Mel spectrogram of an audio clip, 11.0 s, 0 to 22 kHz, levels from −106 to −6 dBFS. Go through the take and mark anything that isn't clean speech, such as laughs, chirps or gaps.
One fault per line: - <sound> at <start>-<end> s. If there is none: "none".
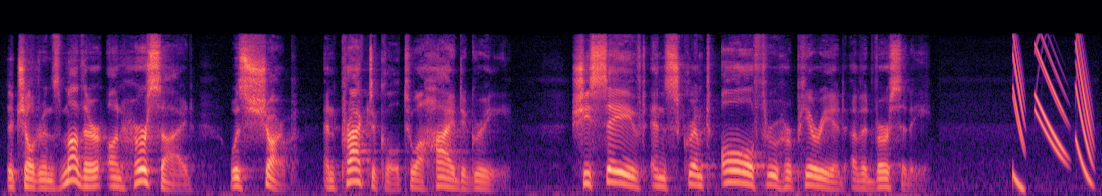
- chirp at 10.1-11.0 s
